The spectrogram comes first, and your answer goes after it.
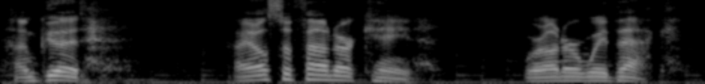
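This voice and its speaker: A man voicing a steady, reassuring young commander in a video game. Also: medium pitch, moderate pace, soft background music, natural voice.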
